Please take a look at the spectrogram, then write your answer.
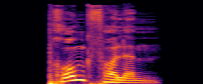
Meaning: strong dative masculine/neuter singular of prunkvoll
- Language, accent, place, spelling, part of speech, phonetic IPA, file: German, Germany, Berlin, prunkvollem, adjective, [ˈpʁʊŋkfɔləm], De-prunkvollem.ogg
